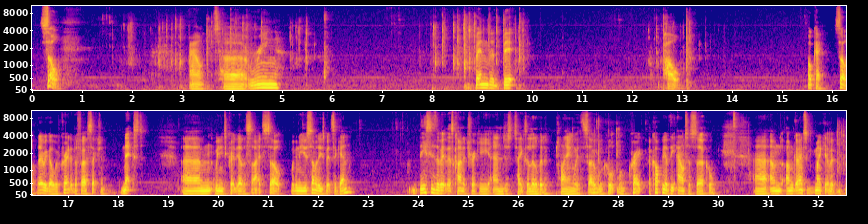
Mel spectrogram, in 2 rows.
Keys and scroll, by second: 2.2-5.3 typing, 5.4 Return, 8.0-10.2 typing, 12.3 o, 12.7 l, 13.0 Return, 31.8-32.5 typing.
